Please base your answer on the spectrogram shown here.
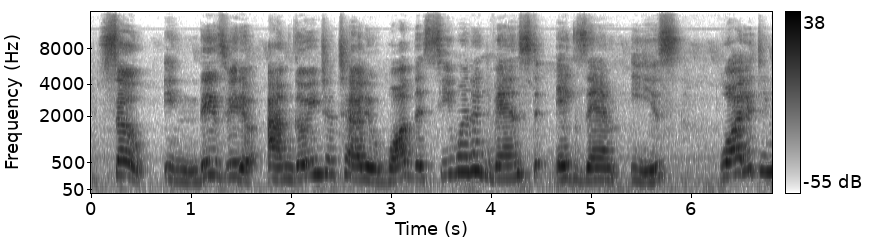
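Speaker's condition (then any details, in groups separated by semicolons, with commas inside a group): No condition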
